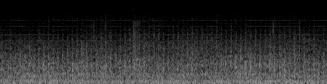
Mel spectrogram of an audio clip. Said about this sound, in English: Now, landing in the Huey.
